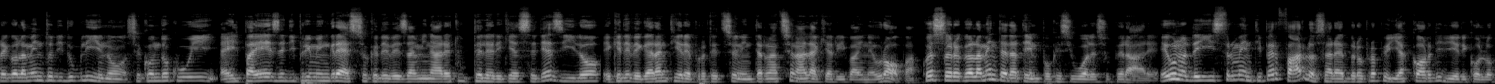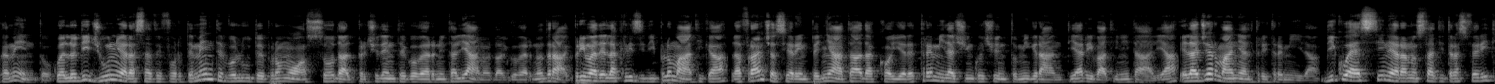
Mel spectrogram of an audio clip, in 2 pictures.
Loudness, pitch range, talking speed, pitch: -27 LUFS, 130-170 Hz, 190 wpm, 140 Hz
